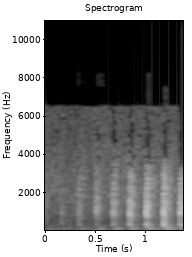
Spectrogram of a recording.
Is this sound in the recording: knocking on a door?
yes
